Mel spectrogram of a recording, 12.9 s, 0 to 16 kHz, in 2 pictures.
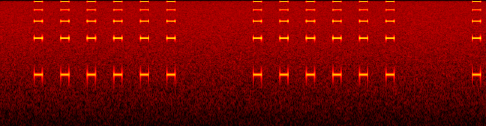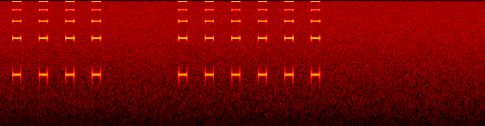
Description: Beep code, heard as beeps from a small speaker, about 1700 Hz. 6-6-5-6.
